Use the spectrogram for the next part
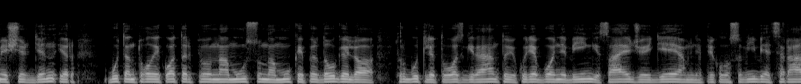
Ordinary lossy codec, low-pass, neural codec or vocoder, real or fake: MP3, 64 kbps; 7.2 kHz; none; real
